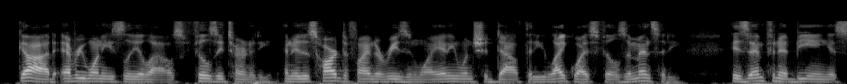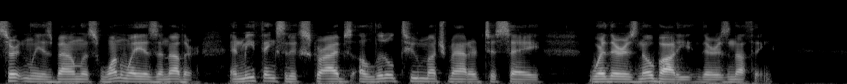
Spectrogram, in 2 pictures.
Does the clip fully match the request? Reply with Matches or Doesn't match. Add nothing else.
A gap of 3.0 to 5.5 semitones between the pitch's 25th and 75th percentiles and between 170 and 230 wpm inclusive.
Doesn't match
